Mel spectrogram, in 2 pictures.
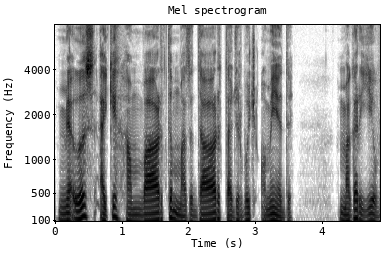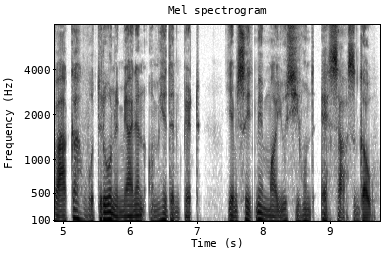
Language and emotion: Kashmiri, sad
